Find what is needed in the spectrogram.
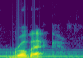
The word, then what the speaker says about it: Roback: The manor house, or Herregard, in question is called Roback, pronounced something like Robeck, though that is not its name.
